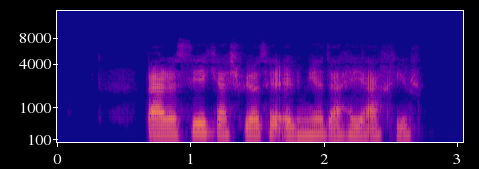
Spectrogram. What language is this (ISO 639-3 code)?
fas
